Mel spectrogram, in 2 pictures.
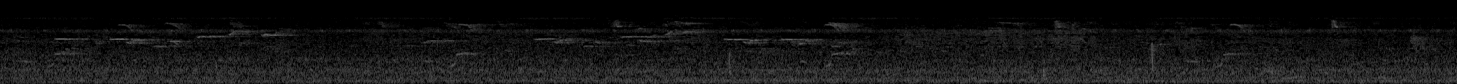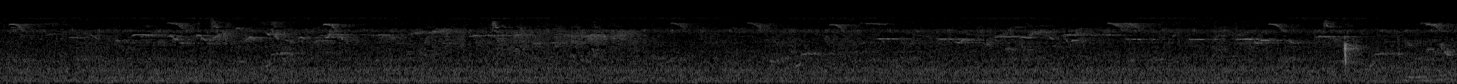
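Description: Outdoor ambience: birds giving short high chirps again and again over a steady high-pitched insect drone and a low background hiss.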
